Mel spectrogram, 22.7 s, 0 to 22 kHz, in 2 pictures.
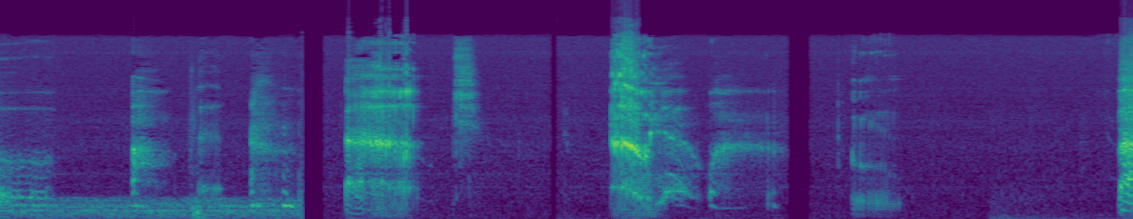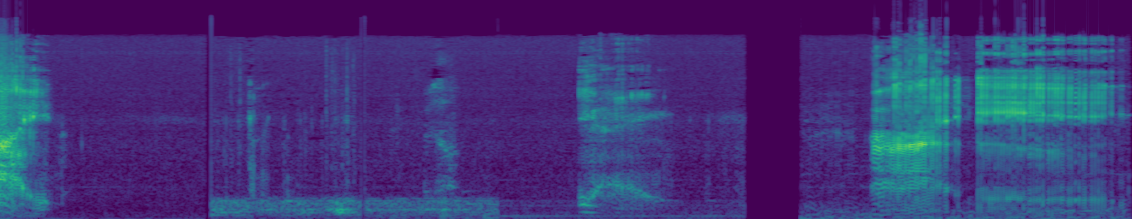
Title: One Minute Belchfest #2 (+ a few hiccups!)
